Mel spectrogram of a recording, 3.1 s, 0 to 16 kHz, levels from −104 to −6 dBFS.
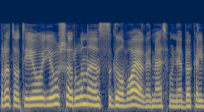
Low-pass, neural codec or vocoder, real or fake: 7.2 kHz; none; real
